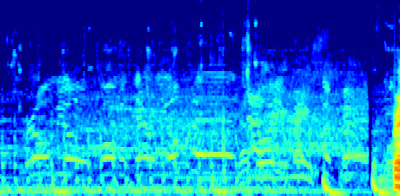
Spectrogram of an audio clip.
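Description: Faint broadcast game audio of a basketball being dribbled on a hardwood arena court, a few low bounces standing out in the second half, over arena crowd noise.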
